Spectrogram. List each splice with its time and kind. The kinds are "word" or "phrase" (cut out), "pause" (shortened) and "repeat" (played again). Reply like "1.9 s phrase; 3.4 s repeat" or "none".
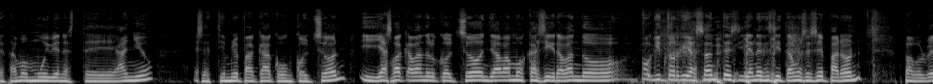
2.0 s word; 3.5 s pause; 3.9 s word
